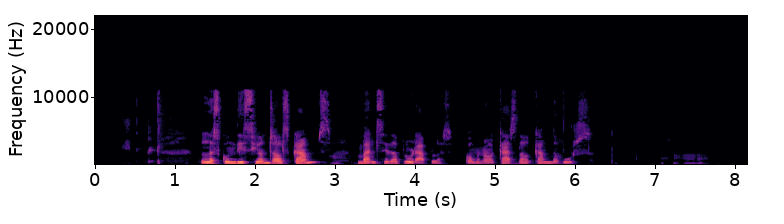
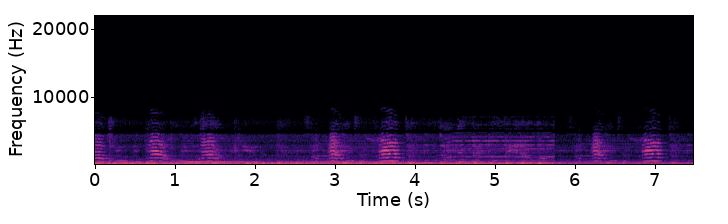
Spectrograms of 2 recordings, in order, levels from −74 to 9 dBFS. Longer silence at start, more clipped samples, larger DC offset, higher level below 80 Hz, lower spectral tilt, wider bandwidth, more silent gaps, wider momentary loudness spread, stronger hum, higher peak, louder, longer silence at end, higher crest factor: first, 0.65 s vs 0 s; neither; second, under 0.1% vs 0.4%; second, -76 dBFS vs -60 dBFS; about the same, -5 dB/octave vs -6 dB/octave; first, 11.5 kHz vs 10 kHz; neither; first, 17 LU vs 7 LU; neither; first, -4 dBFS vs -16 dBFS; first, -24 LUFS vs -32 LUFS; first, 1.95 s vs 0 s; first, 22 dB vs 16 dB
